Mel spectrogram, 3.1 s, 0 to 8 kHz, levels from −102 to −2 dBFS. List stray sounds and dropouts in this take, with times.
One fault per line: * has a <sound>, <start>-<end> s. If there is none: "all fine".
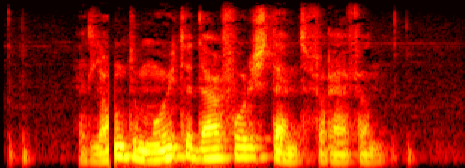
* has a dropout, 0.7-0.8 s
